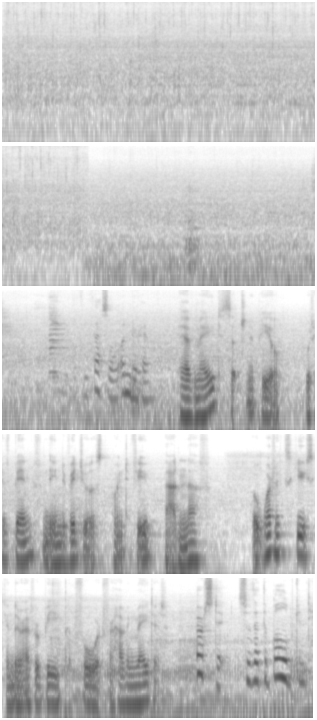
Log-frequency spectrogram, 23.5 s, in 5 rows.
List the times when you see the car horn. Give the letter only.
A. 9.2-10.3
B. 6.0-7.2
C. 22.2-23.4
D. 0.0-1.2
A.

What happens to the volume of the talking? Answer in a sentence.
The volume of the talking stays about the same.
